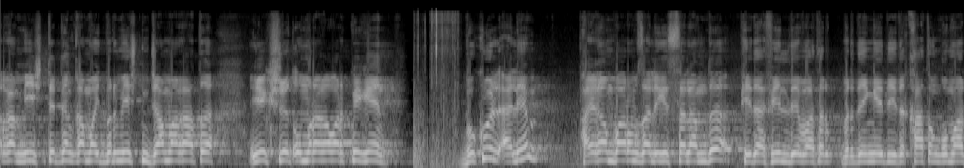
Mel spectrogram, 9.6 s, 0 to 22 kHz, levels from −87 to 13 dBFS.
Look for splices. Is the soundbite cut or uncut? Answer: cut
